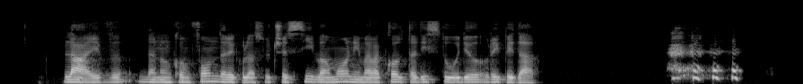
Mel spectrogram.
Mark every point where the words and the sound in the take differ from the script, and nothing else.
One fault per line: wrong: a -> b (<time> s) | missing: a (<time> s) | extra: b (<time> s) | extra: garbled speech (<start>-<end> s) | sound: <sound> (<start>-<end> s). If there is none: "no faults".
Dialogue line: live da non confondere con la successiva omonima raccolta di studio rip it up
sound: laugh (6.7-7.4 s)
